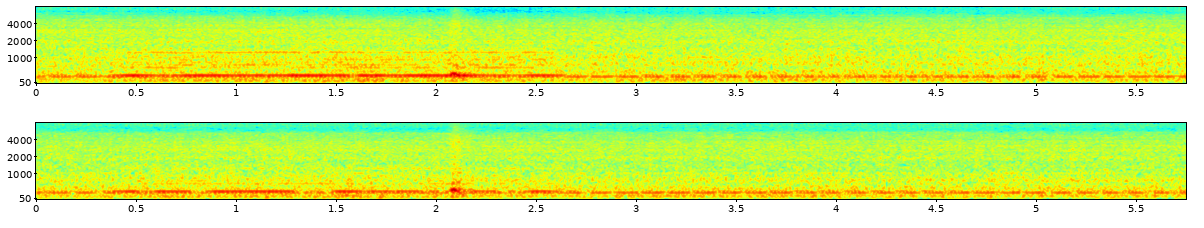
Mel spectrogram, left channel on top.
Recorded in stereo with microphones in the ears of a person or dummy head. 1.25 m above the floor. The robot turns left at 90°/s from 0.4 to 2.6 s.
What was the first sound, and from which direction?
A whoosh, 15° right (ahead or behind).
